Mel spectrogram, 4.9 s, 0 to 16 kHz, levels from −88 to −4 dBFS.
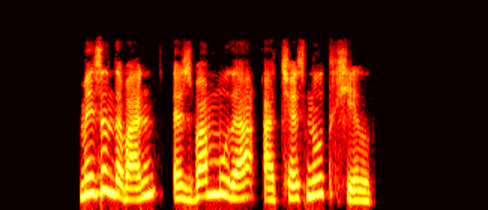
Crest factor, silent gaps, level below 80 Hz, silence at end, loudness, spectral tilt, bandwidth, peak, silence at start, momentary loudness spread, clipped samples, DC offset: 16 dB; 1.64-1.72 s; -62 dBFS; 1.2 s; -17 LUFS; -4.5 dB/octave; 7.8 kHz; -2 dBFS; 0.8 s; 6 LU; under 0.1%; under 0.1%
